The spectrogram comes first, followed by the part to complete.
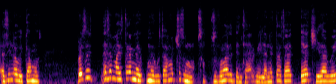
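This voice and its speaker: A man with a Mexican accent speaks at a moderate pace in a high pitch with ordinary pitch variation. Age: 20s. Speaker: podcast co-host. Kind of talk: casual chat.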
